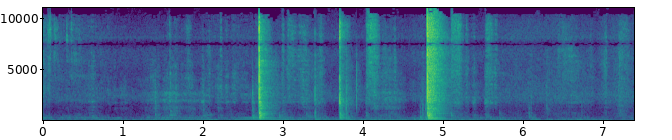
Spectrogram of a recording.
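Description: A black plastic strip being pressed into the side frame of an IKEA Maximera drawer, snapping in with three sharp plastic clicks about a second apart, the last the loudest.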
